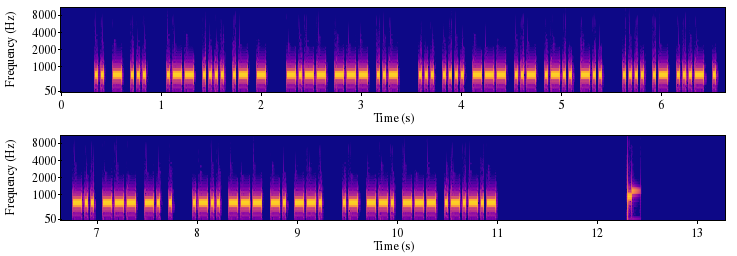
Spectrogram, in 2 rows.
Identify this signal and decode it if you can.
Morse code, heard as a keyed tone, about 40 wpm, 700 Hz. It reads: ITS WHAT YOU SHOULD HAVE DONE LONG AGO.
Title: Sentences from Top 1000 Words - Review Part 3 - 40wpm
